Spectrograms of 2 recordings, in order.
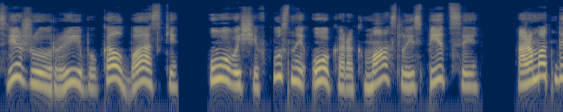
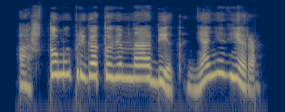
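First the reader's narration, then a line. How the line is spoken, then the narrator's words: Childlike babbling. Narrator (Russian): пролепетала Ладомира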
